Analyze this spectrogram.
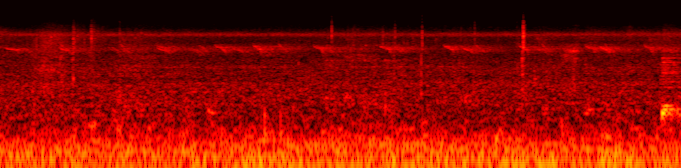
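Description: Outdoor background: a steady low rumble under a string of short, slightly falling high chirps repeating a few times a second, with a brief louder squeak near the end.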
